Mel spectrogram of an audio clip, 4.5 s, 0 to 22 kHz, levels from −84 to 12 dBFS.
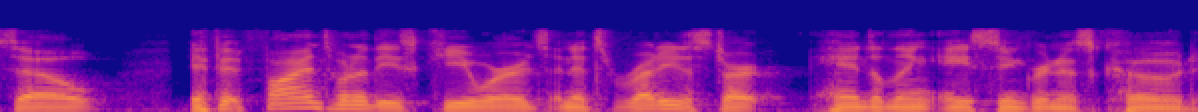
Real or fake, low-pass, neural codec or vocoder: real; 7.2 kHz; none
